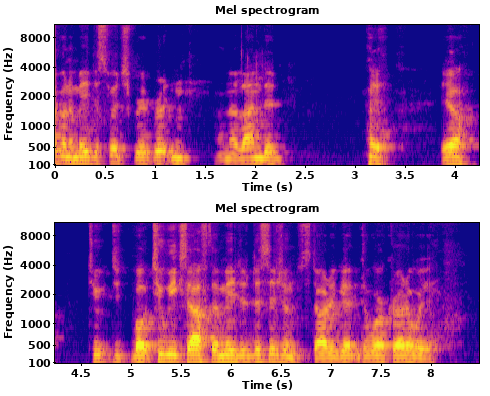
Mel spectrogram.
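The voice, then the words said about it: Jamaican accent. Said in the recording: “you've obviously still got the Jamaican accent ... my accent has come back a little bit stronger”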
